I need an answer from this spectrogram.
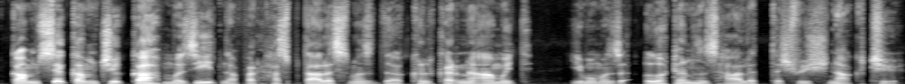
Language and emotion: Kashmiri, neutral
